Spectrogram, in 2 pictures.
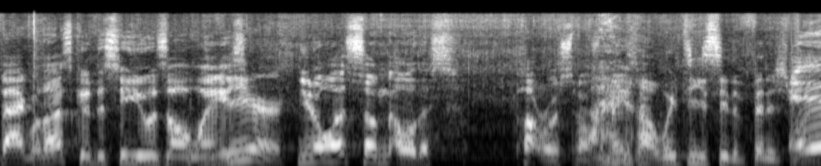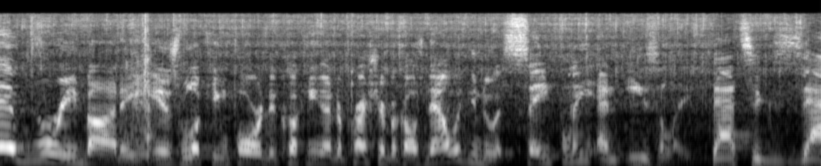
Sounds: Speech

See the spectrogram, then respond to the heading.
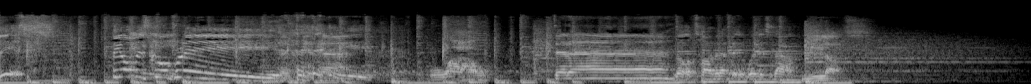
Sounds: Speech, Music

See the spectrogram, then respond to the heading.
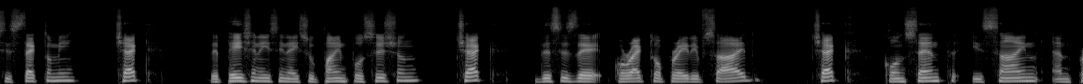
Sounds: Speech

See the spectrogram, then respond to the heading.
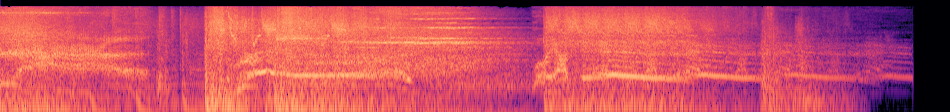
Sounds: Yell, Bellow, Music, Speech, Whoop

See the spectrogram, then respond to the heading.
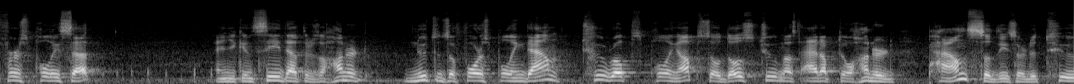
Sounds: Speech

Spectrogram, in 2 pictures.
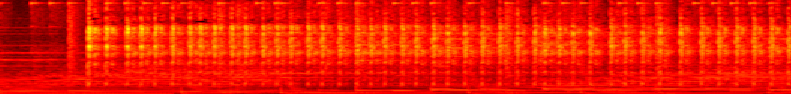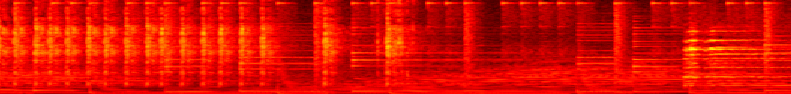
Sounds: Music

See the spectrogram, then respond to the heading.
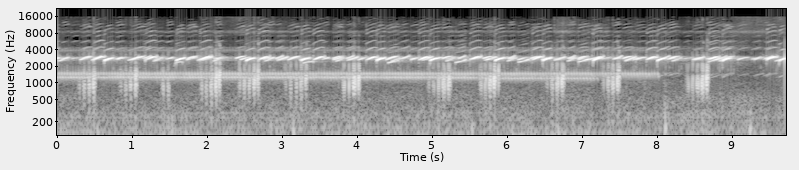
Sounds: Frog

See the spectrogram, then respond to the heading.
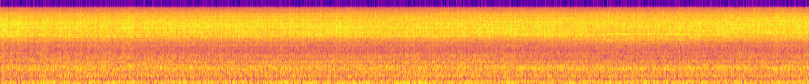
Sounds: Silence

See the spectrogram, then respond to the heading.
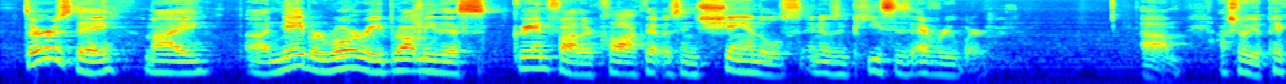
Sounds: Speech

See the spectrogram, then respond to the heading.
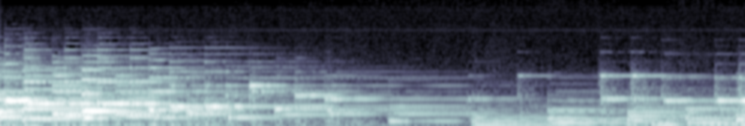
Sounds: xylophone

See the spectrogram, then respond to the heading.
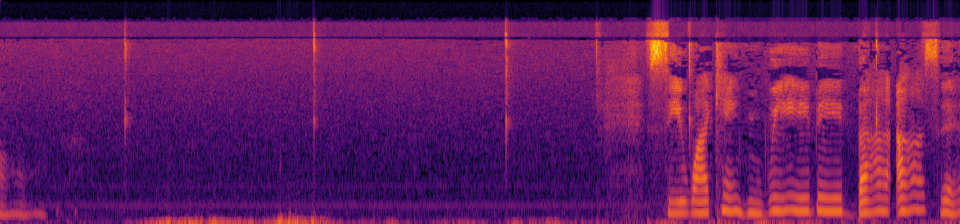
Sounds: Female singing

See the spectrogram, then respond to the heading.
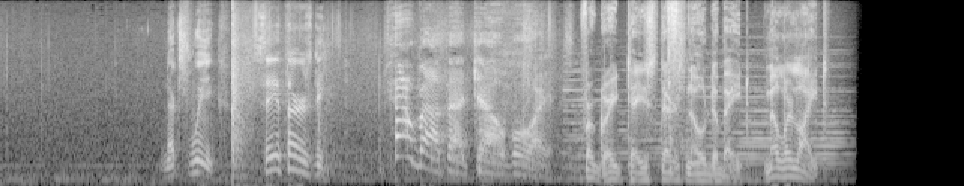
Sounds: Music, Speech

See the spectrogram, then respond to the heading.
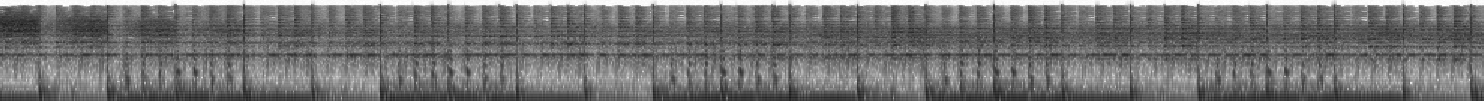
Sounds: Music

